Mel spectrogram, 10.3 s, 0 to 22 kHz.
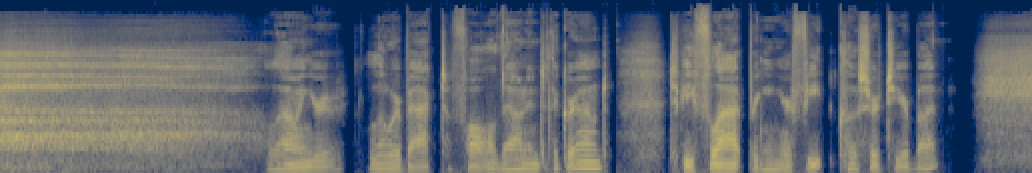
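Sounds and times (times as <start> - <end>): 
person inhaling while lying back during a floor exercise: 0.0 - 2.7, 6.2 - 6.7, 9.8 - 10.3
speech: 2.7 - 10.2.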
